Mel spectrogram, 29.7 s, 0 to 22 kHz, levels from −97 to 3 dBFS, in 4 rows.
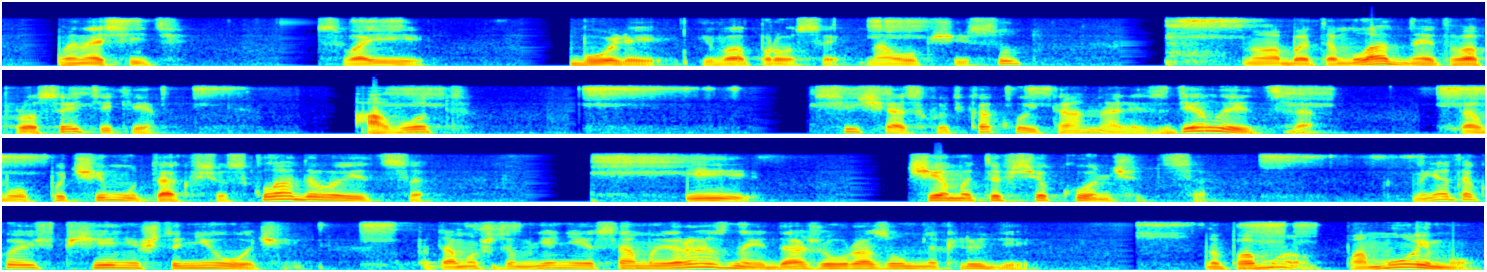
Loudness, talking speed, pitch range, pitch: -21 LUFS, 105 wpm, 95-140 Hz, 115 Hz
